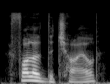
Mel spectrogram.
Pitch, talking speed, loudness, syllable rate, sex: 140 Hz, 215 wpm, -17 LUFS, 6.4 syllables/s, male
